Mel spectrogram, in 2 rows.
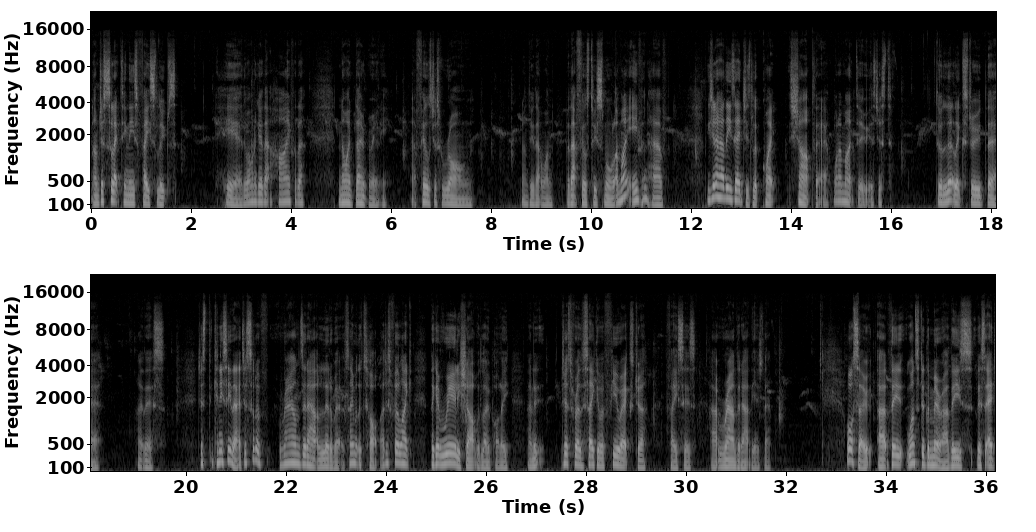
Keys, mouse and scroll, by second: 1.7-2.7 middle drag, 2.7 alt+shift+click, 3.0-4.2 middle drag, 4.2 scroll up 1, 4.9-6.0 middle drag, 6.0 scroll down 2, 6.6-7.9 middle drag, 7.9 ctrl+z, 8.4 scroll down 1, 9.8-11.0 scroll up 2, 11.4-15.3 shift+middle drag, 15.3 click, 16.0 middle click, 16.7 e, 18.8 middle click, 19.3 Tab, 19.7 scroll down 3, 20.1-23.4 middle drag, 23.4 scroll up 3, 23.7 Tab, 24.1-24.7 scroll up 2, 24.7 click, 25.3-26.7 middle drag, 26.7 e, 29.2-29.7 scroll down 1, 29.7 shift+middle click, 30.2-30.7 scroll down 1, 30.7-32.3 middle drag, 32.3 scroll up 2, 32.8 Tab, 33.1-34.3 middle drag, 34.3 alt+click, 34.8 middle click, 35.4 2.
